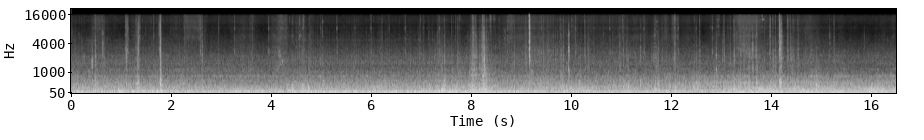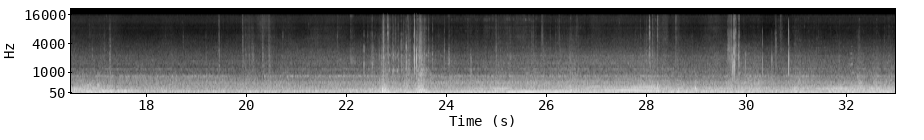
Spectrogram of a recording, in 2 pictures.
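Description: Engine and road noise of a car driving slowly in town, heard from inside the car: a steady low rumble with scattered clicks and rattles and one sharper knock a little after the middle. Near the end the engine note rises as the car speeds up.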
